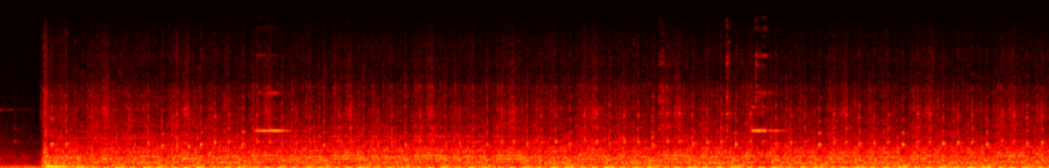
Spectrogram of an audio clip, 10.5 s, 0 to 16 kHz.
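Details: Oliver Super 88 tractor after sitting 20 years, cranking: uneven, slow chug of about 72 beats a minute and it never catches; weak compression was later found.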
